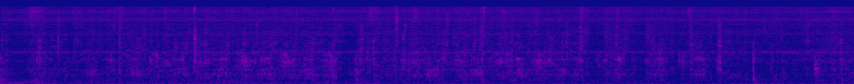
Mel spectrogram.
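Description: Faint sound of a wooden spoon stirring thick Turkish delight paste of starch and sugar syrup in a pan as it cooks and thickens.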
